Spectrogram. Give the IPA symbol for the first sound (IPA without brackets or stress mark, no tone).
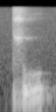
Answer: z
